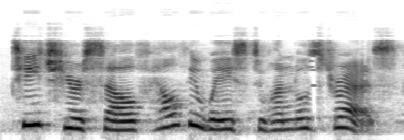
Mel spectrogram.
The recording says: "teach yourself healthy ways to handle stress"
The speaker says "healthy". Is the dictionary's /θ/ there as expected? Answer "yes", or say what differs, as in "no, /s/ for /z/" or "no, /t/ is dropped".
yes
